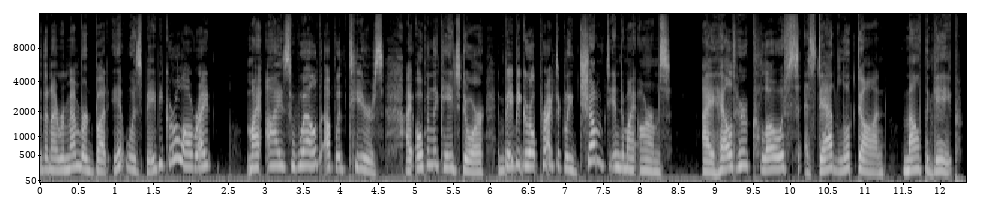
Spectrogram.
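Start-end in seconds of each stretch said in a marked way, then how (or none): none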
